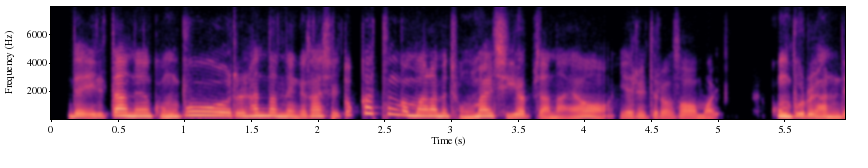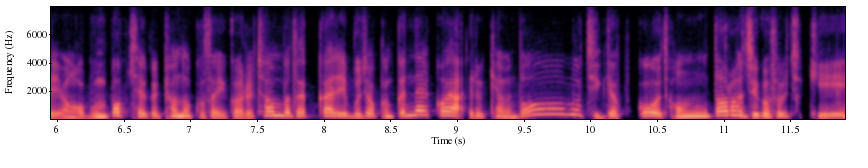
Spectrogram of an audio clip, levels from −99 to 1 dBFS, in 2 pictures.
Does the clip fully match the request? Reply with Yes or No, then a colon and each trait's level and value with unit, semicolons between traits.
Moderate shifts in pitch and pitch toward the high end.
Yes: average, 4.9 semitones; high, 210 Hz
